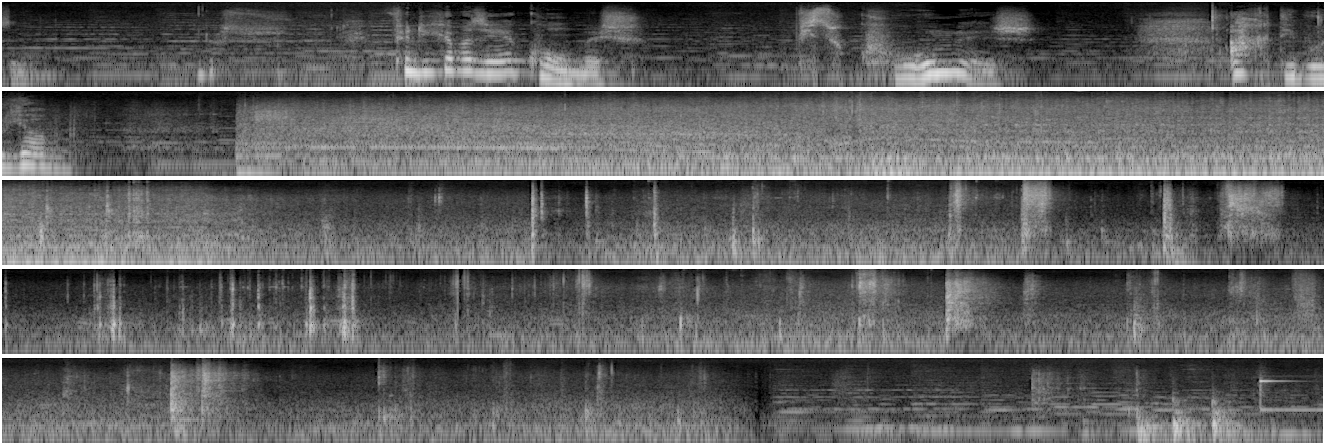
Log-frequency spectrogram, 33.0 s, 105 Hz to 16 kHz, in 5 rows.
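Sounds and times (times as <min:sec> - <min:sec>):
sports car engine running: 0:07.8 - 0:14.7
footsteps on pavement: 0:21.7 - 0:27.3, 0:28.2 - 0:30.2.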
